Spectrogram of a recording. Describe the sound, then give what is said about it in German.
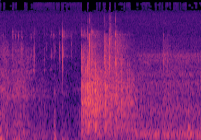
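A couple of light taps, then a sharp clatter as a die with a zero on it tumbles and rattles across a hard tabletop, settling into a fading rolling sound. Fairly quiet, with no talking. “Tu so, als würdest du würfeln.”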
